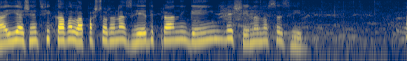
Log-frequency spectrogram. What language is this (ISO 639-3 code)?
por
